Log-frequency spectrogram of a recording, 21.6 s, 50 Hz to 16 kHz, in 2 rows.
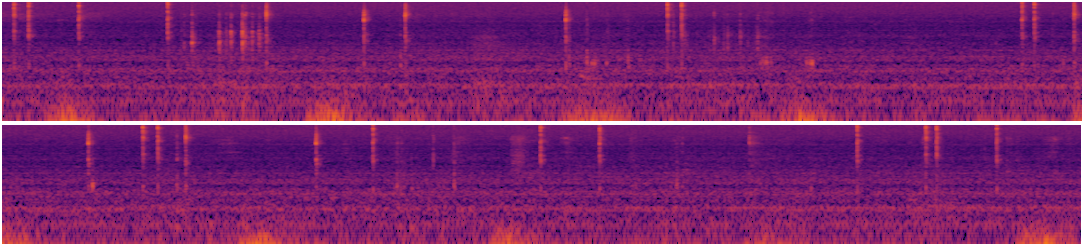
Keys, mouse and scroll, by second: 0.1 right click, 0.8 click, 1.9 scroll down 2, 2.2 a, 2.4 a, 2.6 middle click, 4.0 middle click, 5.8-6.7 scroll up 5, 6.7 right click, 7.4 g, 10.7 middle click, 12.2 right click, 12.6 middle click, 14.5 click, 16.8 click, 20.1 right click, 20.8 click.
